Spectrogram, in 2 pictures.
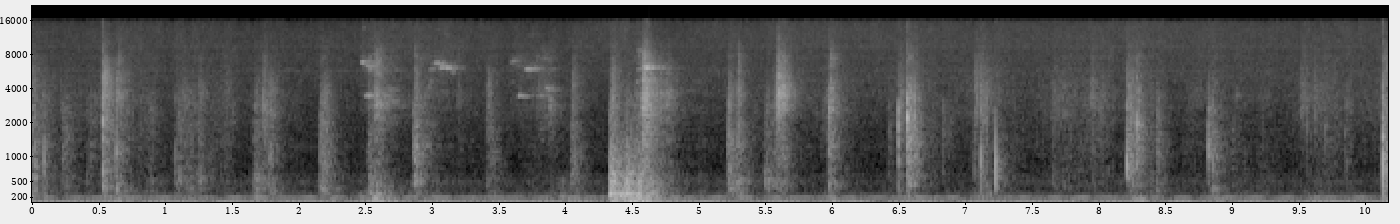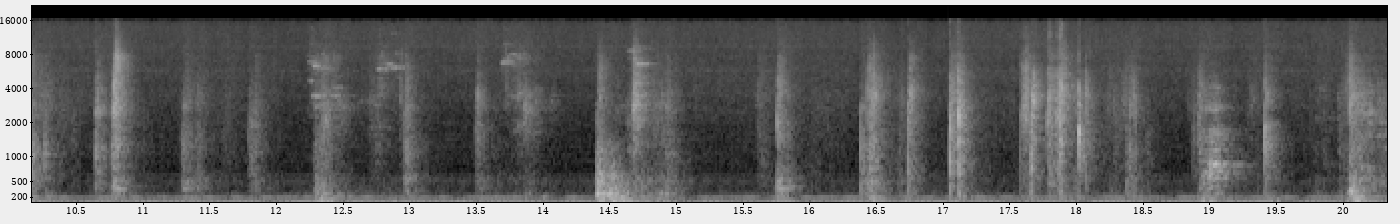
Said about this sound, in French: Elle ouvre le secrétaire et cherche dans les papiers. Elle trouve des tas de choses, sauf le papier de la sécurité sociale de son fils.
